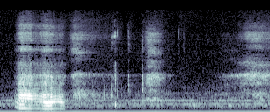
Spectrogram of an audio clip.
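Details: Dog named Five asleep and dreaming indoors, snoring: a loud wheezy, nasal snore with a low buzzing base lasting about a second, then softer breathy rasps and quiet snuffles in a small, quiet room.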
